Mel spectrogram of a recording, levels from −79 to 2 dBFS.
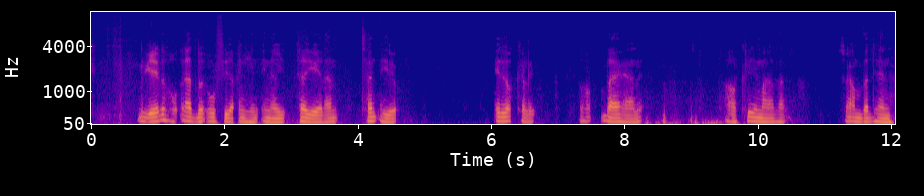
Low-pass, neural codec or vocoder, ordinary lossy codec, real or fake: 10.8 kHz; codec, 16 kHz in and 24 kHz out, 0.6 kbps, FocalCodec, streaming, 2048 codes; none; fake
